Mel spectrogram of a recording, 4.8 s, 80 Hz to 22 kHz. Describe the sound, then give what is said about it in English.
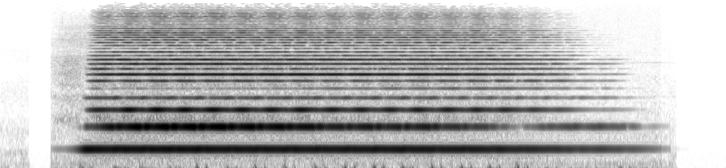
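A single harmonica note blown through hole 4 with fan vibrato from a hand waving back and forth, held steady for about four seconds with a soft rhythmic pulsing underneath, fading gently at the end. “So, while blowing through hole number 4, fan your left hand back and forth. It should sound like this.”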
